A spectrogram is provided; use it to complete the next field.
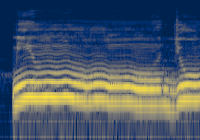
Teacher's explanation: nun sukun bertemu jim ikhfa hakiki, kita samarkan bunyi nun sukun 3 harokat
